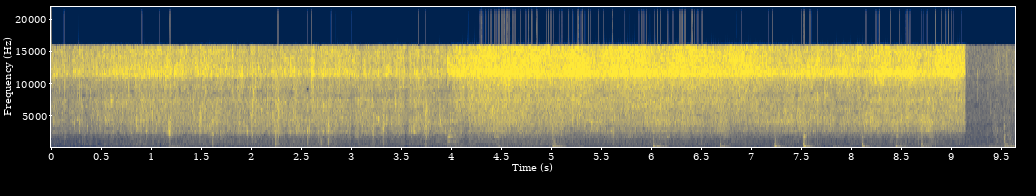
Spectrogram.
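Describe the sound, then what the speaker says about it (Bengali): Chopped onions fry in a pan with cumin for a village-style egg curry, a loud continuous sizzle close up with repeated scraping stirs and clatter throughout, ending in a brief drop. "তো এই যে পেঁয়াজ ভাজা হয়ে গেছে"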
